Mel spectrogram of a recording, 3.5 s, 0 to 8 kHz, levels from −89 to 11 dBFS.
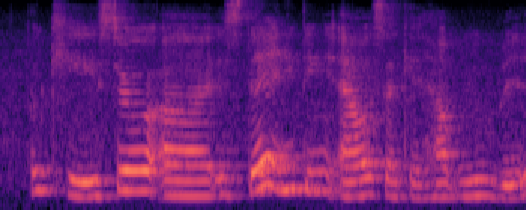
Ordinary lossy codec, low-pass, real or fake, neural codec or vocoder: none; none; real; none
